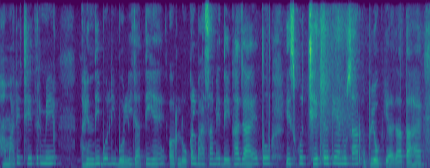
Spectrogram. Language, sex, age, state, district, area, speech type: Hindi, female, 18-30, Madhya Pradesh, Bhopal, urban, spontaneous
